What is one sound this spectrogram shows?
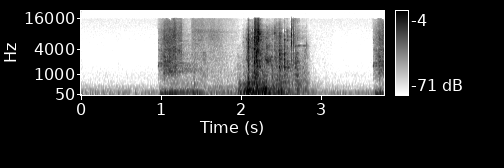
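A heavy metal box lid creaks and thuds.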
